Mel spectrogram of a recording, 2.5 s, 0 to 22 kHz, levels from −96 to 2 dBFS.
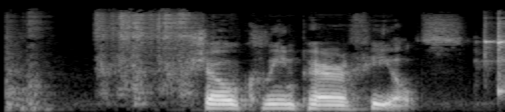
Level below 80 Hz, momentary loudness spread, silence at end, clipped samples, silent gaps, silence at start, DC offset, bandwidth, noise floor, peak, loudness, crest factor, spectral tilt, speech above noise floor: -66 dBFS; 18 LU; 0 s; under 0.1%; none; 0.05 s; under 0.1%; 14.5 kHz; -45 dBFS; -2 dBFS; -19 LUFS; 18 dB; -5 dB/octave; 27 dB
